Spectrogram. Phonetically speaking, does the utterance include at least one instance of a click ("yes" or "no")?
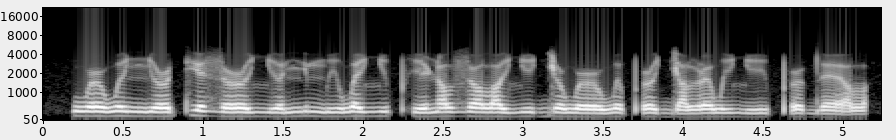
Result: no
